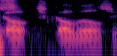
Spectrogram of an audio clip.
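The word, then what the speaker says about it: Scoville: Is that how you say it? Yeah, Scovilles? – Scovilles, yeah. Yeah.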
